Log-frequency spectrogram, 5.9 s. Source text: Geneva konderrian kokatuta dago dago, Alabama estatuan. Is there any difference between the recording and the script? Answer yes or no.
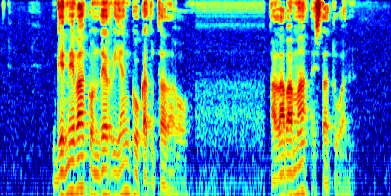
yes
